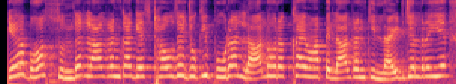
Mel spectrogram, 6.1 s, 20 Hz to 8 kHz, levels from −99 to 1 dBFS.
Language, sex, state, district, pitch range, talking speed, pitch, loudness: Hindi, female, Uttar Pradesh, Lalitpur, 280-330 Hz, 245 wpm, 315 Hz, -12 LUFS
